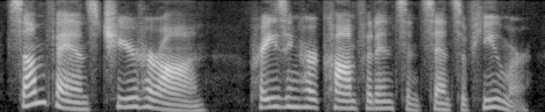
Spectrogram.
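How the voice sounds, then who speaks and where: A woman narrating a scripted entertainment news piece in an even read-aloud delivery. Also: mid-range voice, normal speed, no room sound, studio quality.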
